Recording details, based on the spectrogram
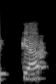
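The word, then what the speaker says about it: cape: कैप पढ़ रहे थे, लेकिन जब ई आ जाएगा तो ए की आवाज बड़ी हो जाएगी, लंबी हो जाएगी, ए। तो हमने फिर इसको, और ई साइलेंट हो गया था तो इसको हमने केप ऐसा पढ़ा था, केप, है ना।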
